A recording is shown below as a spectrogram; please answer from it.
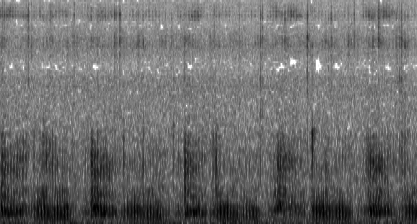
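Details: Baby kitten nursing on a finger in search of milk, having never drunk its mother's milk; deep purr pulsing in regular bursts about once per second with the sucking rhythm, indoors in a Siberian village.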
